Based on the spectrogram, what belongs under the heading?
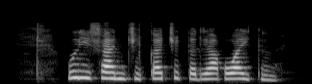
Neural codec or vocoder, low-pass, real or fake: autoencoder, 22.05 kHz, a latent of 192 numbers a frame, VITS, trained on one speaker; 7.2 kHz; fake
